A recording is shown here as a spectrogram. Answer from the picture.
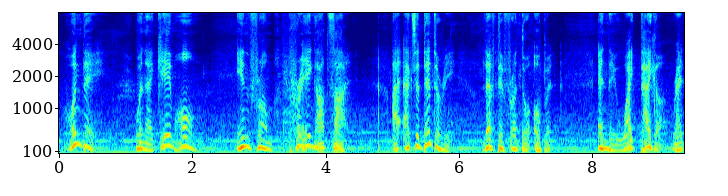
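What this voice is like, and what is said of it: Put-on Asian accent. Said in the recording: “Asian. ... Just remember, all your L's have to be R's.”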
